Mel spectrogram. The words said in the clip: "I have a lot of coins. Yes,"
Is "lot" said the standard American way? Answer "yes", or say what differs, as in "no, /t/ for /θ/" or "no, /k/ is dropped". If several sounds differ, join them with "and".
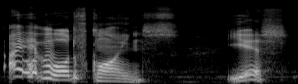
no, /w/ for /l/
